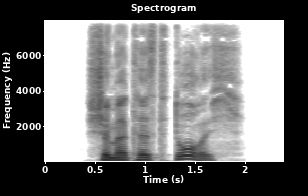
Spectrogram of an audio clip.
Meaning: inflection of durchschimmern: 1. second-person singular preterite 2. second-person singular subjunctive II
- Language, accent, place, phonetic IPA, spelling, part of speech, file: German, Germany, Berlin, [ˌʃɪmɐtəst ˈdʊʁç], schimmertest durch, verb, De-schimmertest durch.ogg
